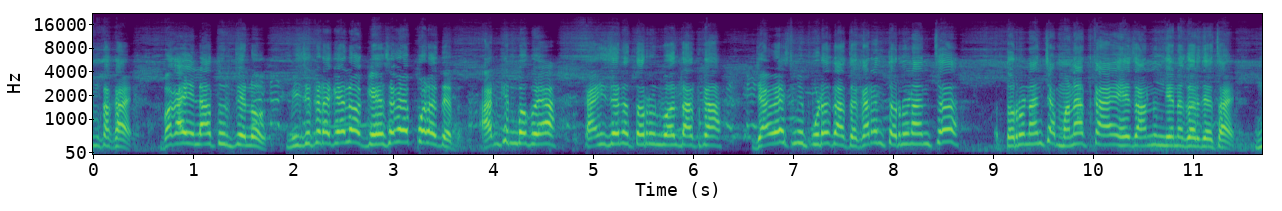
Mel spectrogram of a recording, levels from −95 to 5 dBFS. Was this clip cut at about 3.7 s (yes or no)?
no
